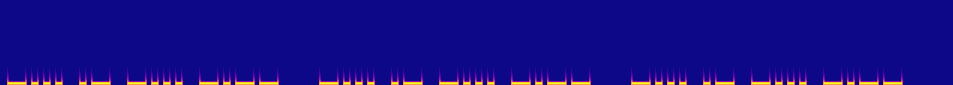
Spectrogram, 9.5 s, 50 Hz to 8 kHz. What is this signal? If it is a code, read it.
Morse code, heard as a keyed tone, about 21 wpm, 250 Hz. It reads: BABY BABY BABY
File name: morse / morse-training-20WPM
